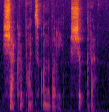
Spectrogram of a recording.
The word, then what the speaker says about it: chakra: points on the body shukra that's the way you're supposed to pronounce it by the way I saw a video of a an Indian lady G very cross saying a chakra isn't a thing a Shakra is a thing paying attention so these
